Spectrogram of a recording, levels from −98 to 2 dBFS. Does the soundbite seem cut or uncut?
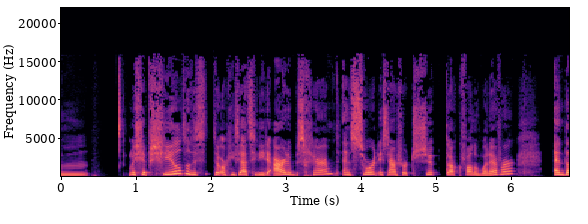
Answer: uncut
